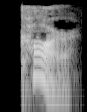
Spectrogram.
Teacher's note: it's hard to hear the a sound by itself instead we hear the r sound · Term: Bossy R effect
